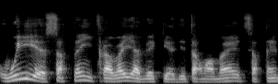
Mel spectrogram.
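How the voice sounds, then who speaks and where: With a Quebec accent, a man talks at a moderate pace in a fairly high voice with a dark, mellow tone. His pitch moves in an ordinary way, and the recording is dry and close with no echo. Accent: Québécois French. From Quebec, Abitibi. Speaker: business development rep for a meat producer. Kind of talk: casual interview. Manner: hesitant, many fillers and repetitions.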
